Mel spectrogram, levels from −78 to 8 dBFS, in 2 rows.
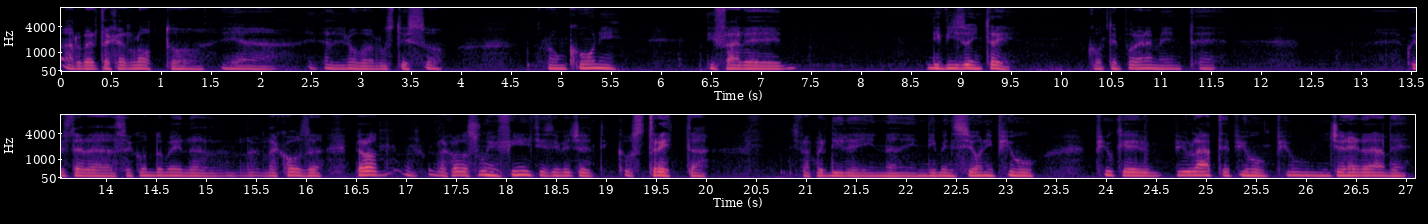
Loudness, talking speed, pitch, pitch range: -31 LUFS, 110 wpm, 155 Hz, 115-170 Hz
